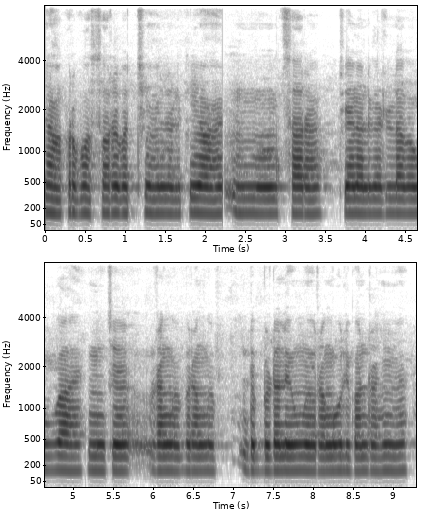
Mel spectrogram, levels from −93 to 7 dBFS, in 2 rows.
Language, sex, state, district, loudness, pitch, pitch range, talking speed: Hindi, male, Chhattisgarh, Kabirdham, -17 LUFS, 145 Hz, 145-150 Hz, 195 wpm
